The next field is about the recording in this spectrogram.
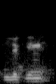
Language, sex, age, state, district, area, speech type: Maithili, male, 30-45, Bihar, Purnia, rural, conversation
